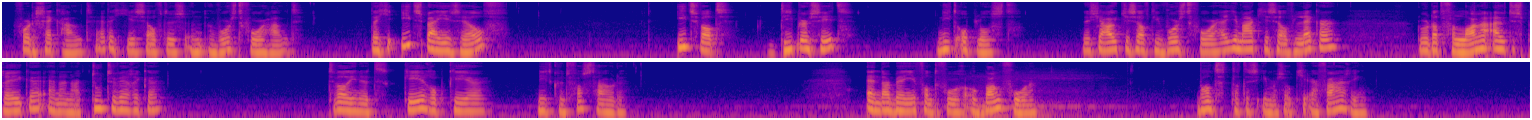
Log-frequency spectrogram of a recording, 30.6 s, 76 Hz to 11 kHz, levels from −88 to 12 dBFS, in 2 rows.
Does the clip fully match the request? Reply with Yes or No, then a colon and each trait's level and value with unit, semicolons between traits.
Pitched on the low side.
Yes: low, 130 Hz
